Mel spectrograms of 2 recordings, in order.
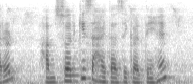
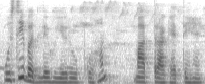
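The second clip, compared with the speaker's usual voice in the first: ordinary talk, nothing marked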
